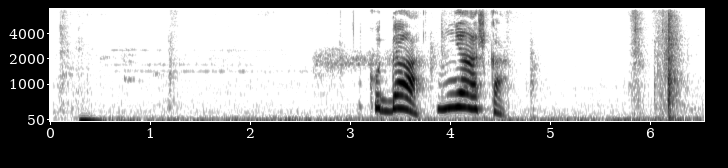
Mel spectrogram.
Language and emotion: Russian, positive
